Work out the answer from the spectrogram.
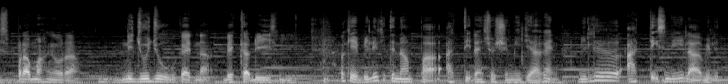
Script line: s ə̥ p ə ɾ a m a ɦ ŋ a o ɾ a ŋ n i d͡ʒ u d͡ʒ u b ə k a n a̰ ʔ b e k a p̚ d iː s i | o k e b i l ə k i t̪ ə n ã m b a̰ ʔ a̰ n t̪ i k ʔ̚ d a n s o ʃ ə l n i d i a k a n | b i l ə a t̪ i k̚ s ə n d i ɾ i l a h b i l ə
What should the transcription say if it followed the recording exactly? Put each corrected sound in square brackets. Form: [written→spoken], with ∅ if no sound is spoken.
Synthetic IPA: s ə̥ p ə ɾ a m a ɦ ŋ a o ɾ a ŋ n i d͡ʒ u d͡ʒ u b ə k a n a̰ ʔ b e k a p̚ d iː s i | o k e b i l ə k i t̪ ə n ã m [b→p] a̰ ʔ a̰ [n→∅] t̪ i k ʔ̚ d a n s o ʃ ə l [n→m] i d i a k a n | b i l ə a t̪ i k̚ s ə n d i ɾ i l a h b i l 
